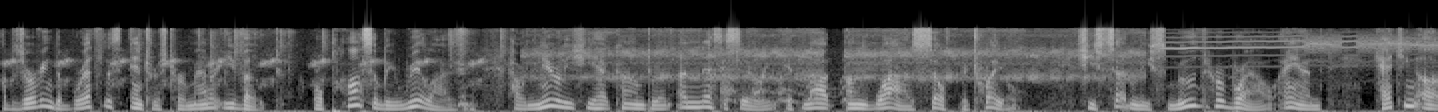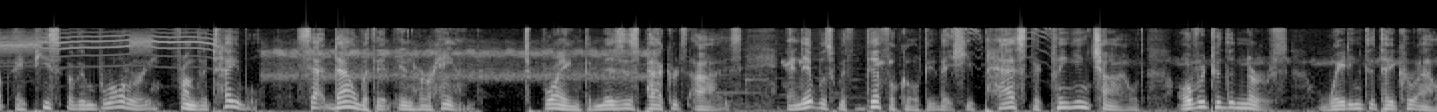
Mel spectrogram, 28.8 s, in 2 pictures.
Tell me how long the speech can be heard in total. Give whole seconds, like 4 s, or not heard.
29 s.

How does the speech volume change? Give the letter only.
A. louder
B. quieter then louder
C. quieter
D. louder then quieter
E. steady
E.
